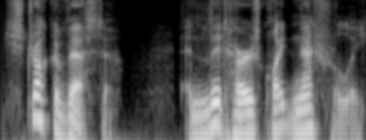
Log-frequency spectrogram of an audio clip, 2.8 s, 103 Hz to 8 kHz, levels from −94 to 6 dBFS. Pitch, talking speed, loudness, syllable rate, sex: 120 Hz, 195 wpm, -17 LUFS, 6.6 syllables/s, male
